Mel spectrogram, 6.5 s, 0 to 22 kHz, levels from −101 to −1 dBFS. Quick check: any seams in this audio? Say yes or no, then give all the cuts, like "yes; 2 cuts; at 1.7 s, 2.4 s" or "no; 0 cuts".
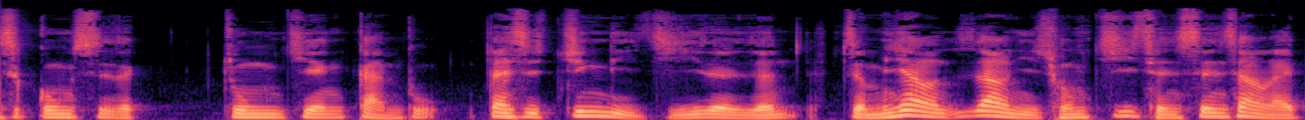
yes; 1 cut; at 4.1 s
